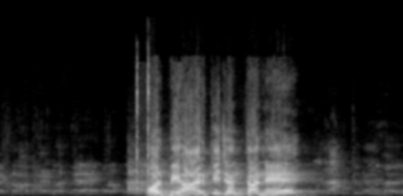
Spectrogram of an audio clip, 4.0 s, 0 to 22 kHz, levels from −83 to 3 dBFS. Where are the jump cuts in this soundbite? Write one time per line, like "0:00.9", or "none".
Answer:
0:01.3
